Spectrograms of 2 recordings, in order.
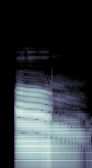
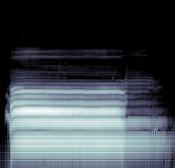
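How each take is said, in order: First: Said in the usual way. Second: ओम with the vowel held very long and slow; drawn-out pluta Om. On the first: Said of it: "कई जगह ऐसे लिखा जाता है". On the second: Shown as a demonstration. Teacher shows students the pluta vowel, slow drawn-out ओम. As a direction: stretch ओम far past a long vowel, like a chant. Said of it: "ओम ऐसे बोलते हैं".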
